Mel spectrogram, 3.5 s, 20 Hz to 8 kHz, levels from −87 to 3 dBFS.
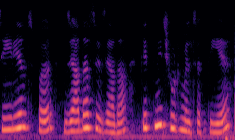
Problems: background sounds at intervals, low volume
